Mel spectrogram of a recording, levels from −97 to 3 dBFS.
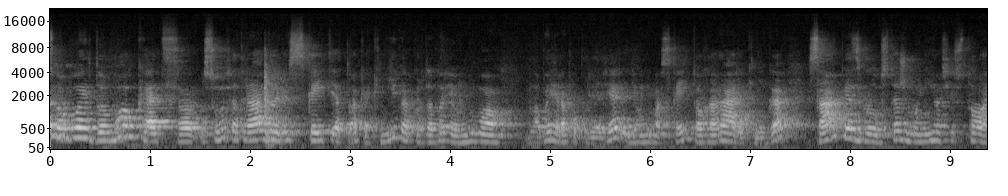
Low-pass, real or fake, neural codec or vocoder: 19.8 kHz; fake; vocoder, 44.1 kHz, 128 mel bands, Pupu-Vocoder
